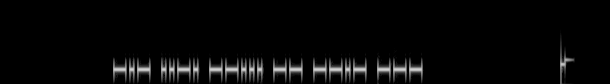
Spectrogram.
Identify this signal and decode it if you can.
Morse code, heard as a keyed tone, about 29 wpm, 700 Hz. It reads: KF7MQO
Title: USA Call Signs - 6 Characters - 3x Character Spacing - 30wpm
